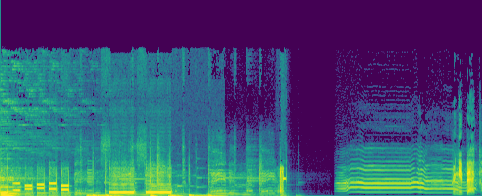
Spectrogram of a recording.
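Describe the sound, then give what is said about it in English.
Touch-tone telephone keypad dialing tones within a song, heard as a quick run of bright electronic beeps over a beat, followed by a longer sustained tone. “When you're all alone, pick up your phone and dial.”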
